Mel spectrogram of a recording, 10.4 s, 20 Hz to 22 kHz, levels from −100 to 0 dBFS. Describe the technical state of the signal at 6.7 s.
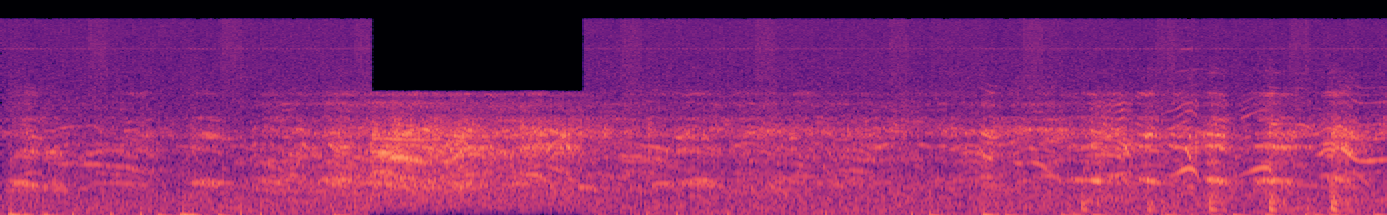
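At 6.7 s the signal is intact, with no audible fault at that point.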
